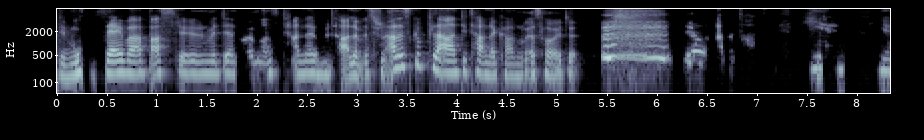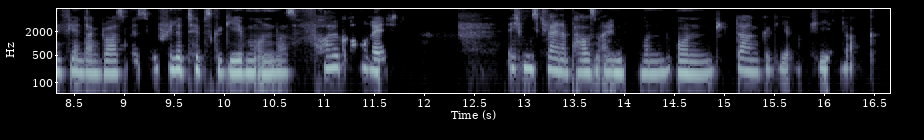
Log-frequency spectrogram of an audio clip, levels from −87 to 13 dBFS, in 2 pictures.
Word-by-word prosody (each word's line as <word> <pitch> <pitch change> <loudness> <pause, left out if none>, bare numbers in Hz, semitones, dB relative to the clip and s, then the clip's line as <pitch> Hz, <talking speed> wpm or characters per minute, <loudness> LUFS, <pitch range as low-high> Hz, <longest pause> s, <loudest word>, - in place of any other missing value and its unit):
Den 150 -2 -3
muss 170 +3 +4
ich 150 - -24
selber 175 -1 +6
basteln 170 0 +1
mit 170 0 -4
der 175 - +1 0.2
Neumanns-Tanne, 175 +1 -4
mit 165 0 -6
allem. 160 -1 +4
Ist 170 0 -3
schon 185 - -4
alles 245 +5 +8
geplant. 255 -10 +6
Die 195 - -4
Tanne 165 -4 +1
kam 150 -1 -6
nur - - -7
erst 170 +1 -2
heute. - - -3 1.0
Ja, - - +1
aber - - -4
trotzdem - - -27 0.3
vielen, 230 -1 -6 0.3
vielen, 205 -2 -4
vielen 190 0 -5
Dank. 180 -1 -5
Du 180 - -4
hast 180 0 -3
mir 180 - -18
so 215 - -13
viele 220 -3 -1
Tipps 205 +1 -4
gegeben 180 0 -1
und 175 -2 -2
du 185 - -4
hast 180 0 -3
vollkommen 235 -1 -7
recht. 200 +1 -2 1.1
Ich 235 0 -7
muss 230 -1 0
kleine 210 -6 -4
Pausen 185 +2 -2
einbauen 180 +1 -5
und 175 +1 -4
danke 200 0 -7
dir. 215 +2 -13 0.2
Vielen - - -7
Dank. 240 +3 -17
185 Hz, 175 wpm, -21 LUFS, 175-215 Hz, 1.1 s, alles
